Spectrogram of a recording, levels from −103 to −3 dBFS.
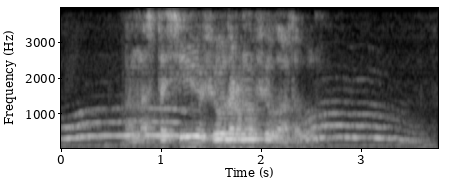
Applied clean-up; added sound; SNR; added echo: none; Dog; 9 dB; reverberation time 0.3 s.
